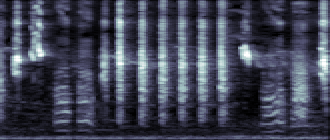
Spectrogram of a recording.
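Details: Javan myna song used as master and lure for young birds: evenly spaced harsh rasping notes about five per second, some capped with brief whistles, one rising squeal near the end.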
